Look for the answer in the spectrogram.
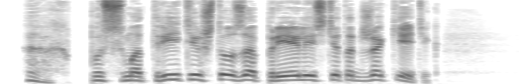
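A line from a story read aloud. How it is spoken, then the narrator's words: Feigned rapturous exclamation. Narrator (Russian): воскликнула она, разыгрывая такое восторженное изумление, словно впервые увидела эту вещь и была внезапно поражена ею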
